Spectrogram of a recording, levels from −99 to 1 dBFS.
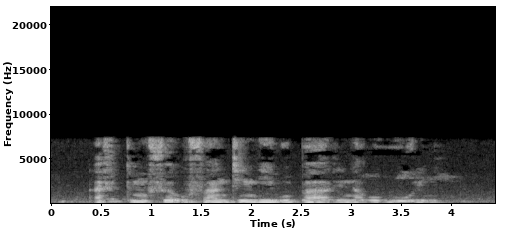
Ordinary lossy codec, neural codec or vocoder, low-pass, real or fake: AAC, 48 kbps; vocoder, 44.1 kHz, 128 mel bands every 512 samples, BigVGAN v2; 7.2 kHz; fake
